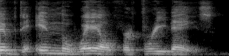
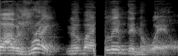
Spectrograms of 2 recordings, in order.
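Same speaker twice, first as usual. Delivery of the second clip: normal talking voice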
